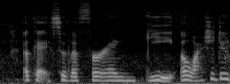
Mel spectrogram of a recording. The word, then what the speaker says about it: Ferengi: It's okay, spelled with just an I on the end. I know, but that still makes me think of fungi.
